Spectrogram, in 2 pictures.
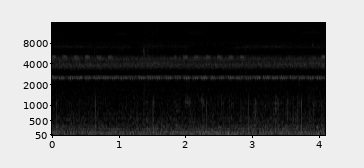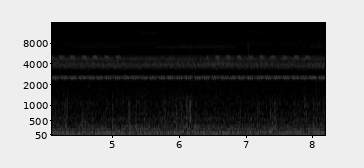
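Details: Night insects sing by a small fire, one continuous high-pitched trill holding steady while a higher, beaded pulsing trill repeats in runs; faint pops and crackles of burning wood sit underneath.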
